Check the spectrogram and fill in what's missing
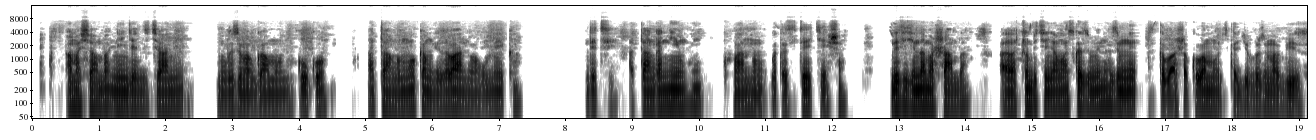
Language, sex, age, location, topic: Kinyarwanda, male, 25-35, Nyagatare, agriculture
